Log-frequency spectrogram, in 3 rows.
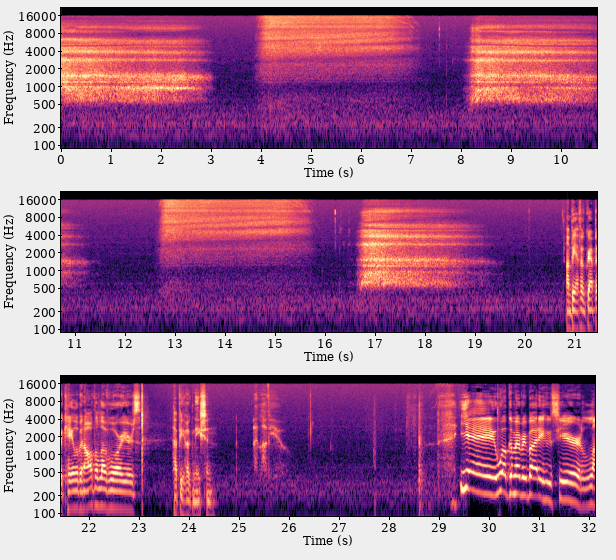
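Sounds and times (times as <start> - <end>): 
deep breaths in through the nose and out through the mouth: 0.0 - 3.2, 3.9 - 7.3, 8.0 - 11.6, 12.6 - 15.8, 16.5 - 19.7, 28.7 - 29.4
speech: 20.8 - 24.6, 29.5 - 32.1.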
